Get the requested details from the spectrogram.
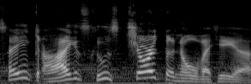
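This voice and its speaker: Putting on a character voice at high pitch, a man swings his pitch very widely at a fairly slow pace, with clear background noise behind him. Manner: nerdy, eager.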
